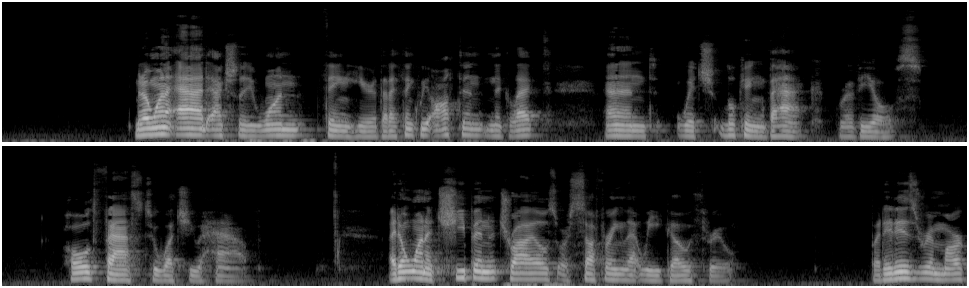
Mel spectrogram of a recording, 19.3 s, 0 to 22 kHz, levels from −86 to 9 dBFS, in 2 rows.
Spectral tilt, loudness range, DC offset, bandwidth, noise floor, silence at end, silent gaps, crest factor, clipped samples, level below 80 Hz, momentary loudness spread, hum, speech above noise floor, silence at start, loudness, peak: -6.5 dB/octave; 9 LU; under 0.1%; 12 kHz; -69 dBFS; 0 s; none; 22 dB; under 0.1%; -60 dBFS; 16 LU; none; 42 dB; 1.35 s; -27 LUFS; -6 dBFS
